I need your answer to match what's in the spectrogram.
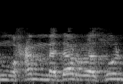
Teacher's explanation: باعتبار التنوين وبعد راء من الإدغام الكامل بغير غنة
